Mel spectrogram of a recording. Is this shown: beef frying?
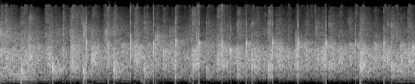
no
